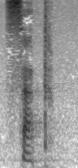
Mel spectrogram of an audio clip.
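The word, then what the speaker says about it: Sat (сад): Ja schreibt man S-A-D. D wird am Ende als T ausgesprochen. Sat.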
